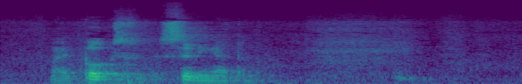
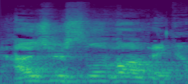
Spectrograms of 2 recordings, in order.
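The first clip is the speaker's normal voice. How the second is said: teasing; 6 semitones higher, 8 dB louder than usual. Retold or imitated. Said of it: "he always teases me about that".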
